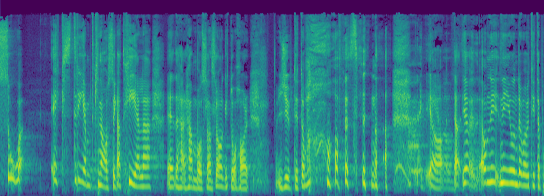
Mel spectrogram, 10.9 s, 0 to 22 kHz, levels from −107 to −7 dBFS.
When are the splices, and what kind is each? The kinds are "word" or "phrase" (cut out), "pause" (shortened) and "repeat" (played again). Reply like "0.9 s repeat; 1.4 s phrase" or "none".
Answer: 2.3 s word; 5.5 s word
